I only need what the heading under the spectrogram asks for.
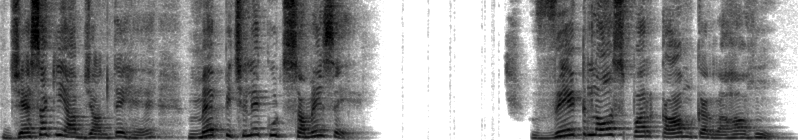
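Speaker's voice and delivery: slow dictation with wide pitch range.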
